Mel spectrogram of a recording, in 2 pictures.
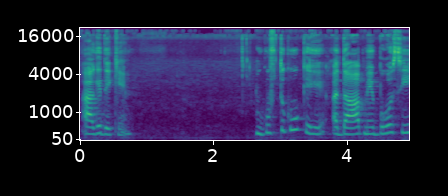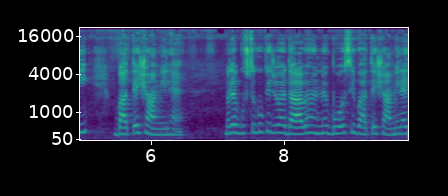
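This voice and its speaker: Woman teacher, slightly high voice. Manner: reads a passage, then re-explains it simply with repetition; slow, deliberate pace for children. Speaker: school teacher. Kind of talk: children's class lesson.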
